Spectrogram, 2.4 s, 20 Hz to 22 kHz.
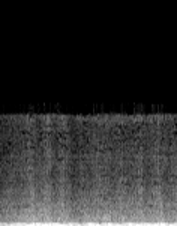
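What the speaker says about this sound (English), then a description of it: "This engine just purrs like a kitten." A BMW M10 engine idles smoothly on a street, a loud, steady, even hum with a regular low pulse and no revving.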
